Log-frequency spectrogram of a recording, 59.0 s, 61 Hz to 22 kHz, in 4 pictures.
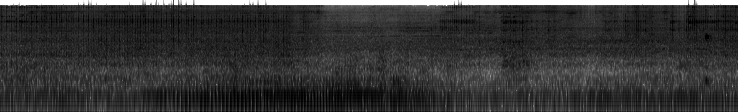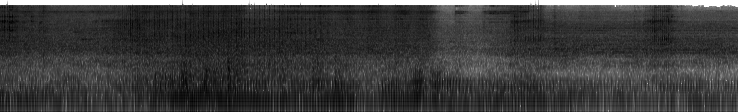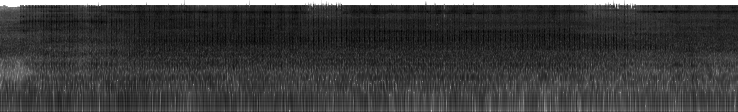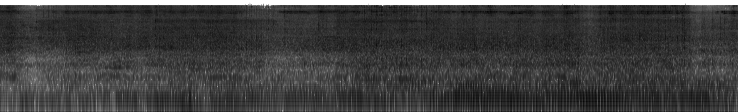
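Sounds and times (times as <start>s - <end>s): demolition hammer breaking concrete: 0.0s - 16.2s, 17.0s - 23.8s, 47.1s - 59.0s
vehicle engines: 2.6s - 27.6s, 48.9s - 59.0s.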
